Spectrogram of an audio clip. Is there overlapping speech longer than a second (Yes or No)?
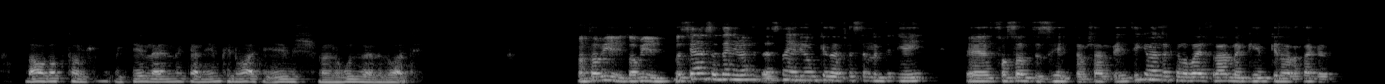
No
